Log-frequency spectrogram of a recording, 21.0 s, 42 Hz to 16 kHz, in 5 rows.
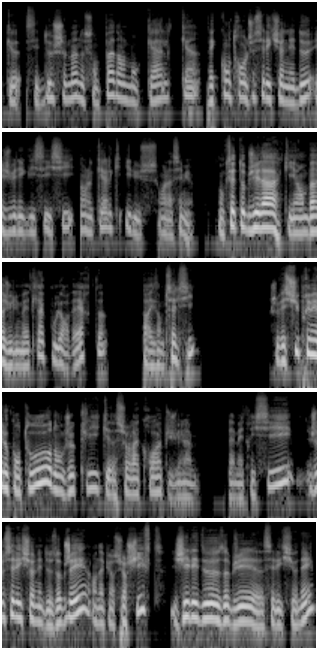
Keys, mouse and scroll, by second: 0.2 click, 0.7 click, 2.9 ctrl+click, 3.9-5.6 drag, 6.9 click, 9.9 click, 10.5 click, 11.4 click, 11.5 middle click, 14.2-15.8 drag, 18.4 shift+click.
